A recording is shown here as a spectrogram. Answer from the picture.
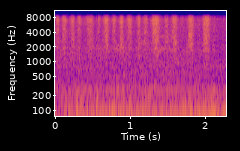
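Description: A flat bristle brush scrubbing oil paint onto canvas in quick, scratchy strokes, about a dozen a second, with a short lull about a second in. A steady low rumble lies underneath.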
